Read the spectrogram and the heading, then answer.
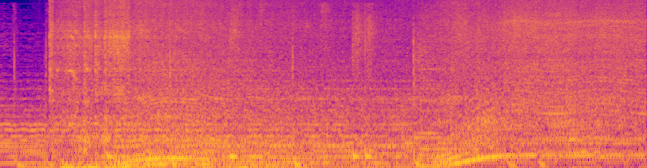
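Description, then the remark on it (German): A vintage Opel car engine cranks and catches, then revs up loudly in rising and falling surges before settling back, with no talking, as the car is driven through traffic. “Ich mühe mich in meinem Oldtimer Opel die Hände am Lenkrad und die Füße auf den Pedalen durch den Verkehr.”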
